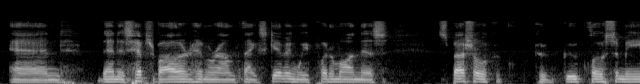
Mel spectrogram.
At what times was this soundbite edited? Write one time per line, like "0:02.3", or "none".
0:01.5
